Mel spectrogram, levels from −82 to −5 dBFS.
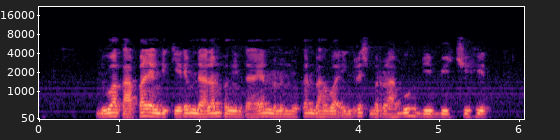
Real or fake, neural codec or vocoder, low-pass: real; none; 7.2 kHz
